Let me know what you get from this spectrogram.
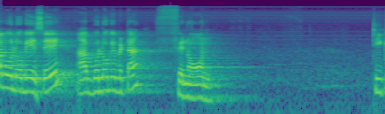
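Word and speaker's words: phenone: आप प्रोनाउंस जब करोगे तो आपके मुंह से ऑन निकलना चाहिए, ONE नहीं निकलना चाहिए। तो आप क्या बोलोगे इसे? आप बोलोगे बेटा फिनॉन, ठीक है।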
